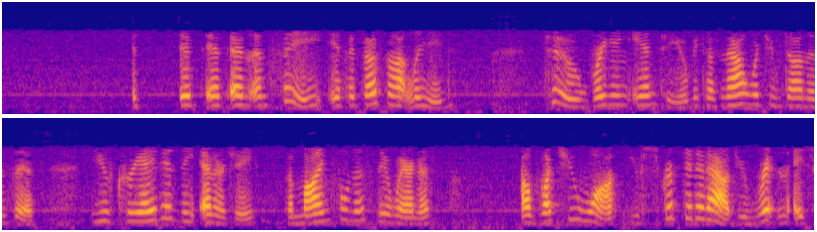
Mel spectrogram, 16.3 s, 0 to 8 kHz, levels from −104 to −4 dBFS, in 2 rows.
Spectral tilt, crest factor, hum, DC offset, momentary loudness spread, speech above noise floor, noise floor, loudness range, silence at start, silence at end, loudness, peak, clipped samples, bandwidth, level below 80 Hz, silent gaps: -7 dB/octave; 22 dB; none; under 0.1%; 20 LU; 35 dB; -62 dBFS; 7 LU; 1.3 s; 0.1 s; -27 LUFS; -6 dBFS; under 0.1%; 3.7 kHz; -76 dBFS; none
